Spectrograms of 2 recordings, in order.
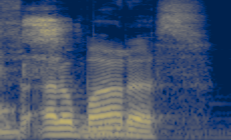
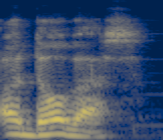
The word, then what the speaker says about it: adobadas: adobadas. Adob Spell it. ADOBADAS. I don't know what that is. Looks like a pepper. It sounds like adobas. No, but it has an extra DA. Adobadas.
